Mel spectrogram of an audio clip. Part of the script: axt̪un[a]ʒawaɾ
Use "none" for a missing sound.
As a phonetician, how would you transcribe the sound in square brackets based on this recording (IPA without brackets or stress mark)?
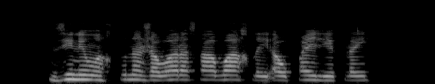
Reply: a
